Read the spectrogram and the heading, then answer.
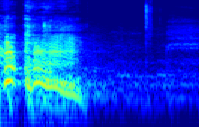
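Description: A person gives a pointed cough: one short burst followed by a longer, rasping one, fairly loud, then near quiet with a single faint click.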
